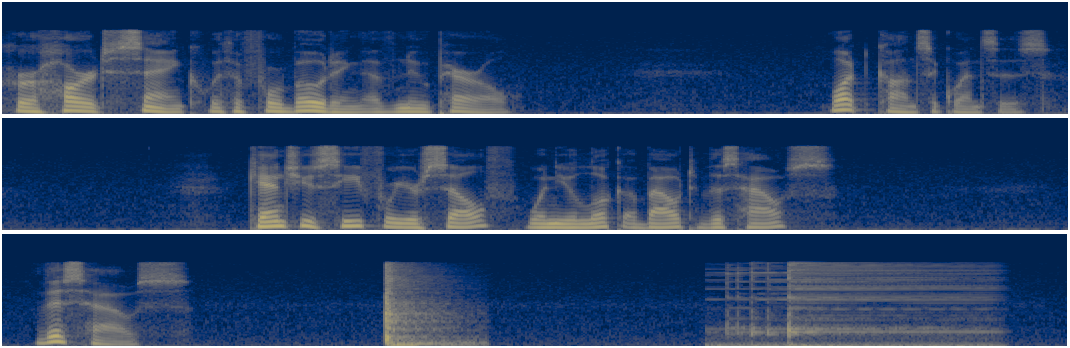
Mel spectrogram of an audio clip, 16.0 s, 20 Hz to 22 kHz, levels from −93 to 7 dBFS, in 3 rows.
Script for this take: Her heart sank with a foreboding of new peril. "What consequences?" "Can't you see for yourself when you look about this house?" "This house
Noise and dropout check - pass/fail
fail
